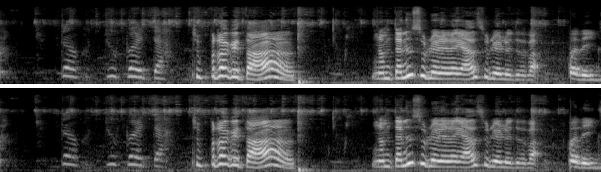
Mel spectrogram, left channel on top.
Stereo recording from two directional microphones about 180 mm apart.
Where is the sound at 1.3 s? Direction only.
15° left (ahead or behind).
